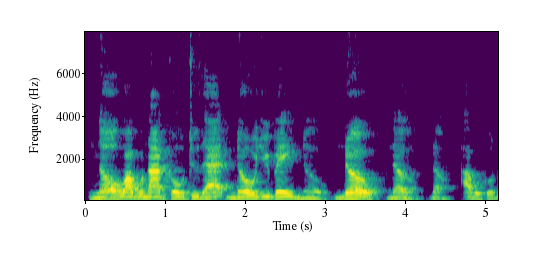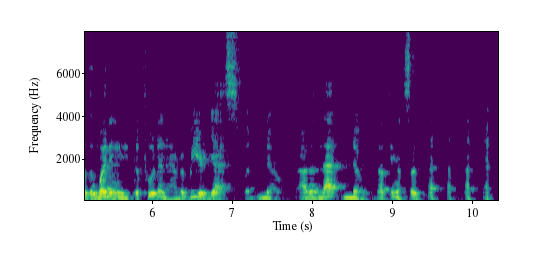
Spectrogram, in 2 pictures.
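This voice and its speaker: A man from the Dominican Republic hosting a casual gaming podcast stream, animated and laughing, moving from loud outbursts to mumbled asides. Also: lowish voice, normal speed, echoey room. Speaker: podcast host. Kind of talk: casual livestream chat.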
